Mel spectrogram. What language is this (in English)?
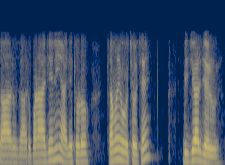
Gujarati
